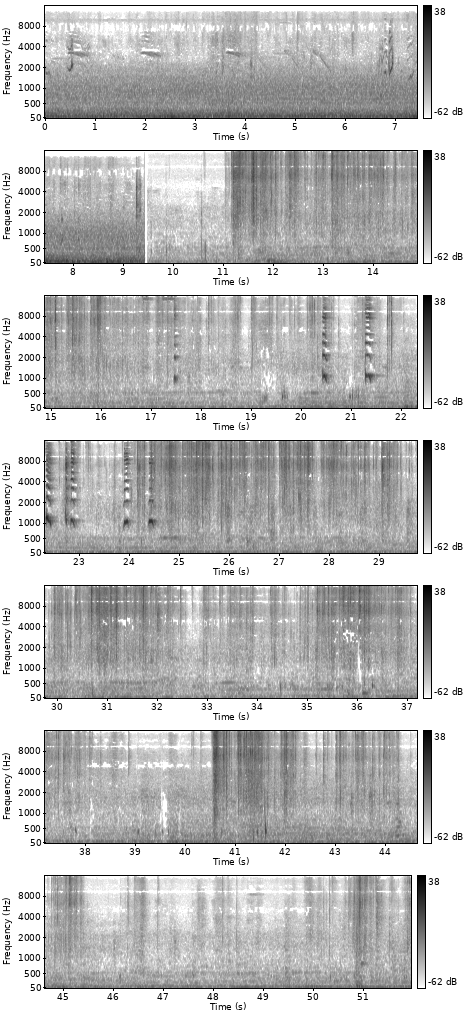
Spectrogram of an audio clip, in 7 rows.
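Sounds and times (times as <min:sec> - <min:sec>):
squeaky toy squeaks: 0:06.6 - 0:07.9, 0:11.2 - 0:37.8
dog chewing plush toy: 0:23.8 - 0:32.1.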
